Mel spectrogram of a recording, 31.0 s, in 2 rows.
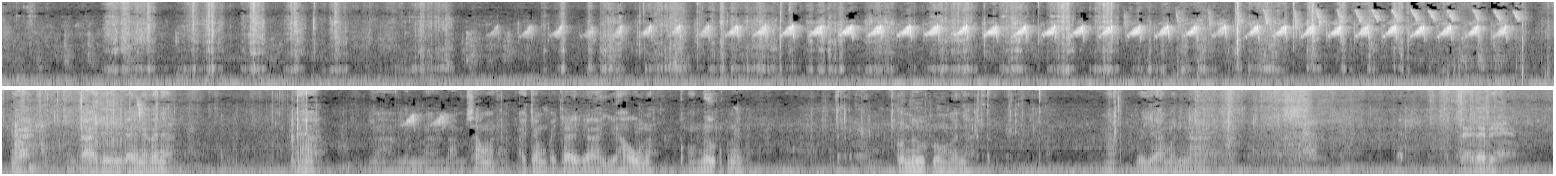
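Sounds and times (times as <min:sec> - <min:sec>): spoon scraping watermelon flesh: 0:00.0 - 0:17.5
bird chirping: 0:04.7 - 0:15.7, 0:19.2 - 0:21.0.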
